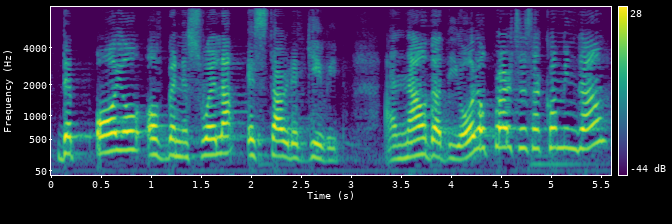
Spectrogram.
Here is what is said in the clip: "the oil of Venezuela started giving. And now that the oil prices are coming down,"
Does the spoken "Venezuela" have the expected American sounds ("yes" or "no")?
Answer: no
